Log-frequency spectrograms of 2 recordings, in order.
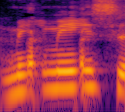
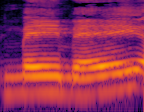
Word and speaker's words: meme: Memes is the meme is the right word. Some people have pronounced it may-may. I believe May-may. Bryce Harper is one of those, but it is meme.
